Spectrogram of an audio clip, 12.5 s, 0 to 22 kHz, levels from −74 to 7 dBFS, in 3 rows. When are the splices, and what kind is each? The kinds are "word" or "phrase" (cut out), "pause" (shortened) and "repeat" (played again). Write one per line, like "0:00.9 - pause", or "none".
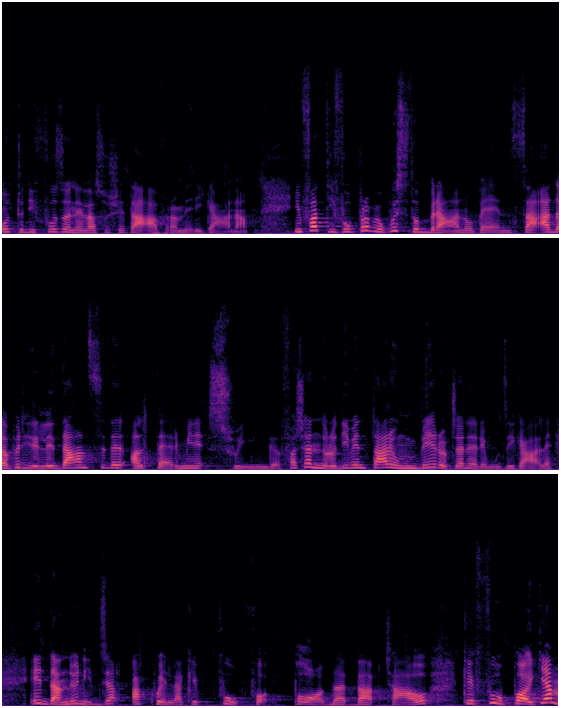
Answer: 0:07.5 - word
